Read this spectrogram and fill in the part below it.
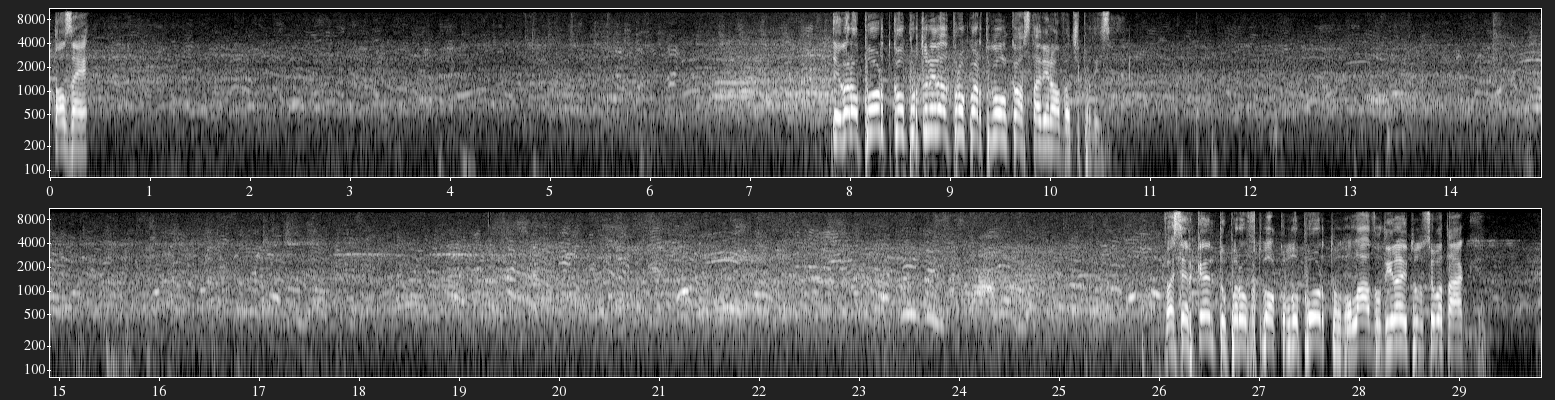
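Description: A large crowd roars and cheers in an open stadium.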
